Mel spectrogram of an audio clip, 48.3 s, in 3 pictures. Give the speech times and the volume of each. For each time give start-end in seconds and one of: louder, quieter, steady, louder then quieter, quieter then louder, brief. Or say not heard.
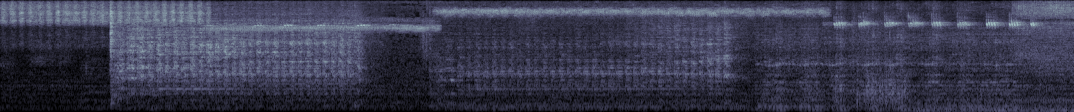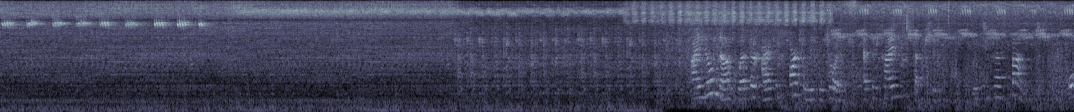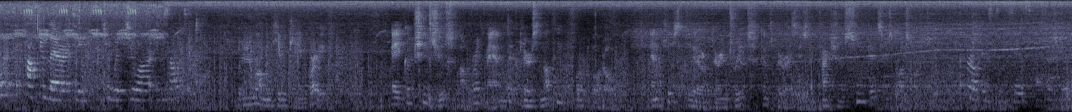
26.4-48.2 quieter.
